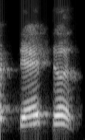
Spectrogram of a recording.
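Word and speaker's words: debtor: बाजू में क्या लेगा डेटर बी साइलेंट होता है बोलते क्या डेटर ठीक है और य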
